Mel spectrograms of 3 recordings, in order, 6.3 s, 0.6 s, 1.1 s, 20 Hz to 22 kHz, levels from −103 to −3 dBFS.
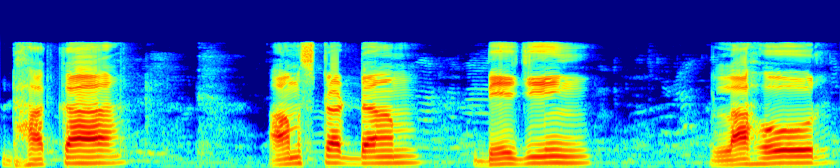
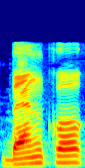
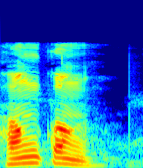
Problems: background conversations at intervals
